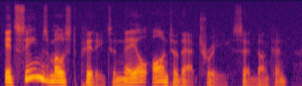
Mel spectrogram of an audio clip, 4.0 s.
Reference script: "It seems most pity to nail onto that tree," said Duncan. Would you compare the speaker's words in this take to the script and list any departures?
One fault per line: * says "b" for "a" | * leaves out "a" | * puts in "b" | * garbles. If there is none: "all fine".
all fine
